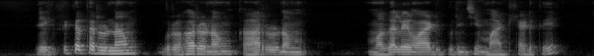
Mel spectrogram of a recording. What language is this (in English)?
Telugu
